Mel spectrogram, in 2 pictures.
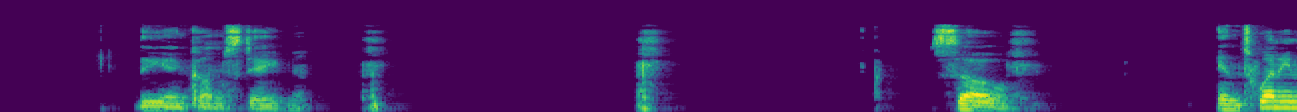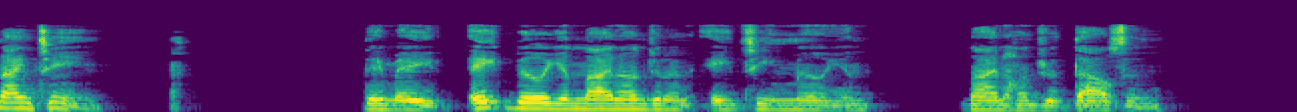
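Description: A man talks calmly into a close microphone, in short phrases with pauses.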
